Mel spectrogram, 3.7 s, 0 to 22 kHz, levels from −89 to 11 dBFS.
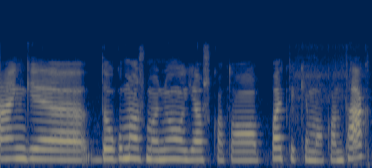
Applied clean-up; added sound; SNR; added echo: none; none; none; none.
